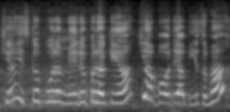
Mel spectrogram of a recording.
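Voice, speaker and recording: A woman's voice: extremely high pitch, expressive, fast talker, a little hiss or hum. A woman voicing a distraught young woman who cries and pleads, asking accusing questions in a storybook tale. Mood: defiant. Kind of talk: storybook narration with voiced figures.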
